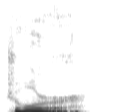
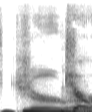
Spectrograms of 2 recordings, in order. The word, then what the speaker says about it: juror: Drawer. It's juror. – Juror. Mike. – Google. – One second, please. – Juror. – I bet they're going to go with an ER sound at the end.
